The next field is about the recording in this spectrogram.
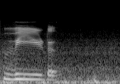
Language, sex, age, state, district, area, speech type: Malayalam, female, 18-30, Kerala, Malappuram, rural, read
